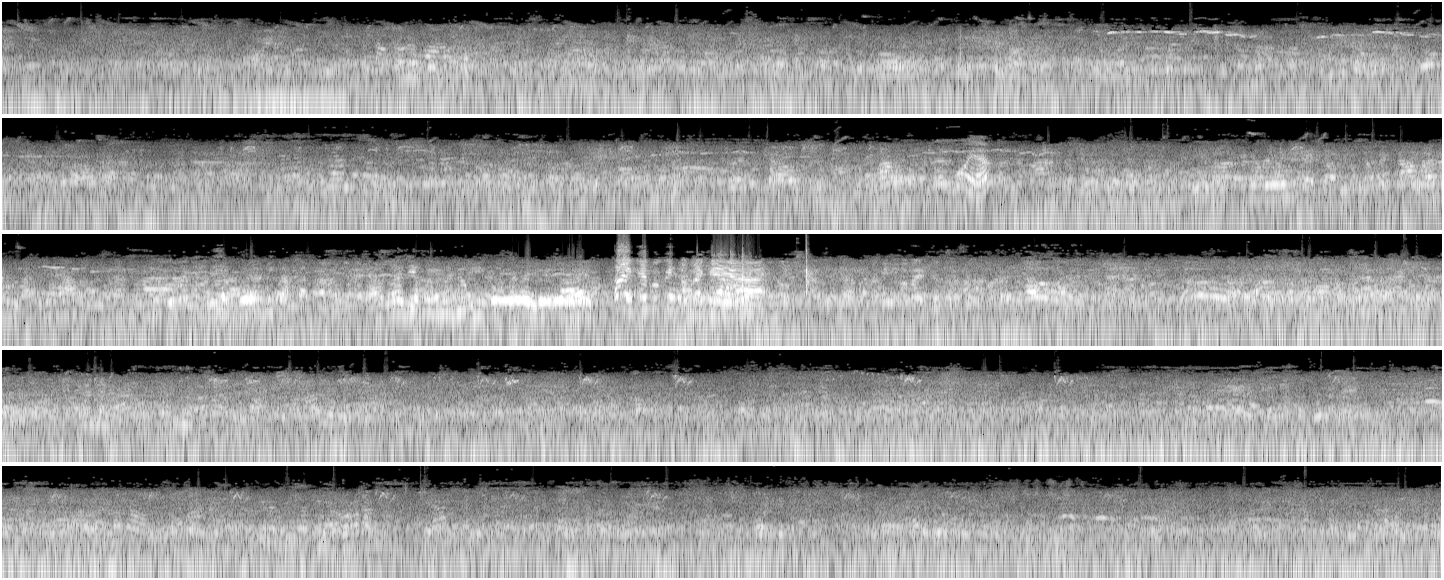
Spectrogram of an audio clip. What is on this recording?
ambient noises in the traditional (and now extinct) Sunday flea market of pets named 'La Alfalfa'. Low fidelity / Ambiente en el mercado callejero de animales llamado La Alfalfa, que se celebraba los domingos en Sevilla. Baja fidelidad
